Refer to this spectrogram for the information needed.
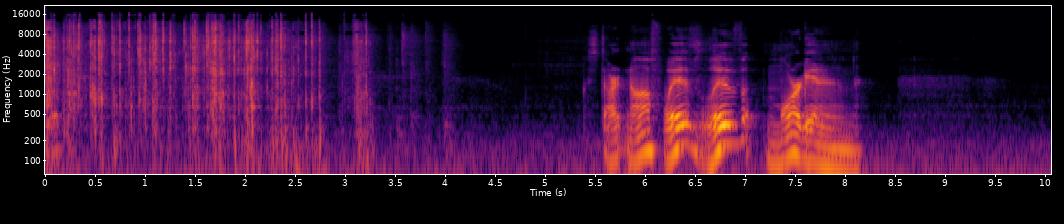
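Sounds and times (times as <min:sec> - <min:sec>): foil wrapper tearing and crinkling: 0:00.0 - 0:03.4.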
